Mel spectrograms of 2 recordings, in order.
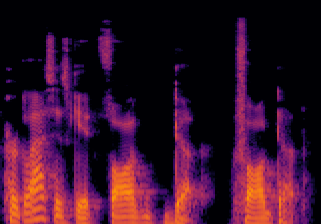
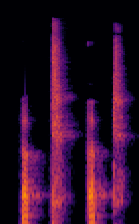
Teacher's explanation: We have to use the open vowel aw and the voiced g and d, fogged up. To help with pronunciation, link the d sound to the second word up, so you have dup.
